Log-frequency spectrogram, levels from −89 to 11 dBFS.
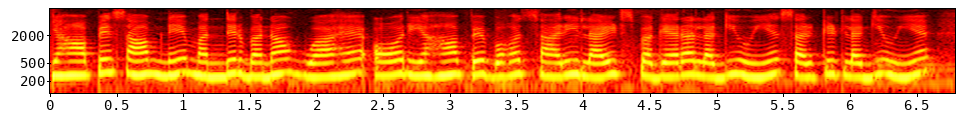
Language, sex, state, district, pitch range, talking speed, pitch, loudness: Hindi, female, Bihar, Purnia, 255-285 Hz, 185 wpm, 275 Hz, -13 LUFS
